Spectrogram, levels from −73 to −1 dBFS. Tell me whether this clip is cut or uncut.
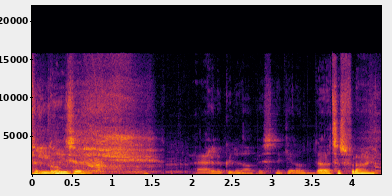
uncut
